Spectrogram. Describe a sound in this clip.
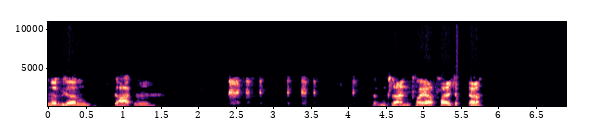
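An older man talks calmly through a microphone, as in an online call.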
